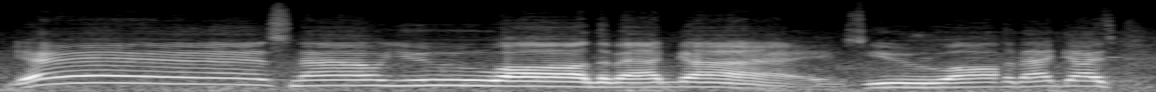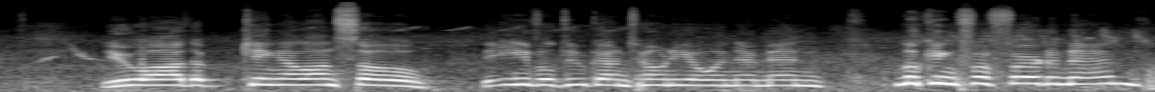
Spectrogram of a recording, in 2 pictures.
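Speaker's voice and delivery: drawn-out, grand storyteller voice rising in pitch; theatrical scene-setting. Acted. Storyteller casts audience as the bad guys, grand drawn-out announcing. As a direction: announce their roles slowly and grandly.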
